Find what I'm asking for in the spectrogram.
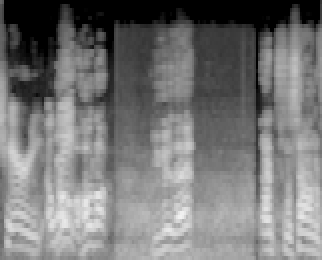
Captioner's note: jet engine roaring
